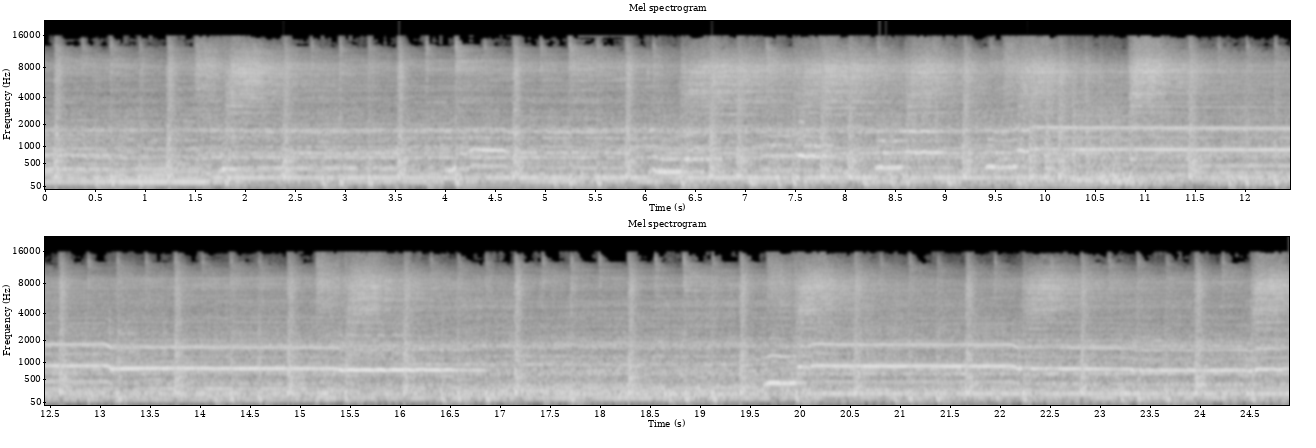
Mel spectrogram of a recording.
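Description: Live rock band playing: a male lead vocal, sometimes holding long notes, over electric guitar and a drum kit with a steady beat.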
